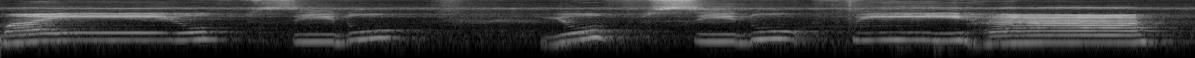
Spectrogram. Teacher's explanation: نون ساکن کے بعد یا مشدد آ گئی ہے تو نون کو نہیں پڑھیں گے، میم کو یا کے ساتھ ادغام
